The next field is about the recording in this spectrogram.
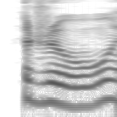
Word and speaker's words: ro: So, pronounced Ro in Swedish, it's just another word.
